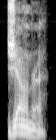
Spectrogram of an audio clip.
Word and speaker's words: genre: Word number 7, genre. This one comes from French, and that G is not a hard G.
